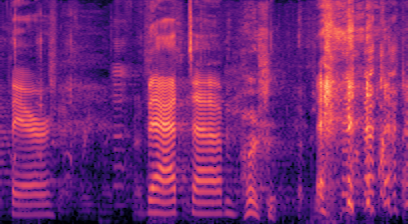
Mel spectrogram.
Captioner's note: laughs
